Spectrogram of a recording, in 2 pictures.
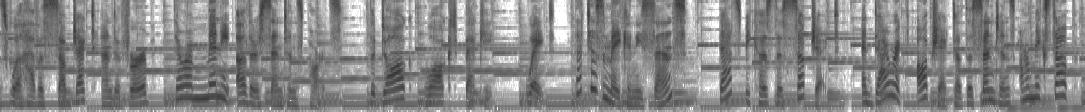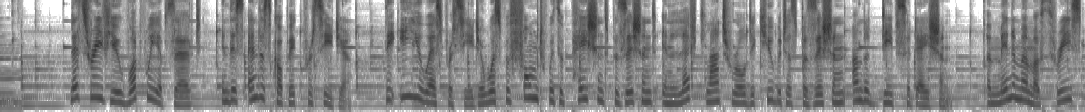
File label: English E-Learning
